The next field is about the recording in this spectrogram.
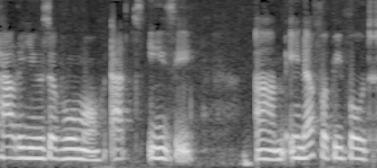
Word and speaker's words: Avumo: Avumo is spelled A-V-U-M-O.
